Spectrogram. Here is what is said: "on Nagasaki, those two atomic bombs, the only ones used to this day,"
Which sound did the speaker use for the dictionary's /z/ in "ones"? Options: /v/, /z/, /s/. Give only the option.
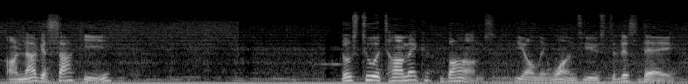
/z/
